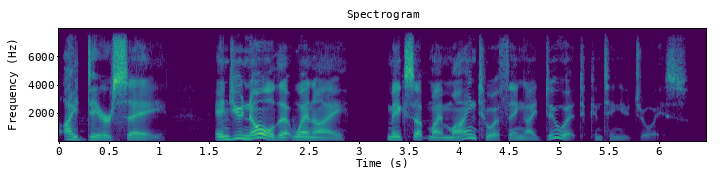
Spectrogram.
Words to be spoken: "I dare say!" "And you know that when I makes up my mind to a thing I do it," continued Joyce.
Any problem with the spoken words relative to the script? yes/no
no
